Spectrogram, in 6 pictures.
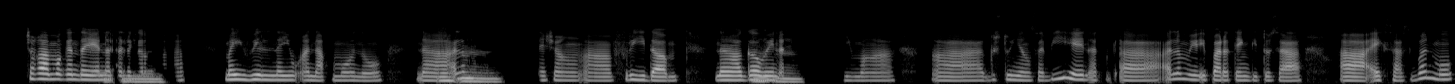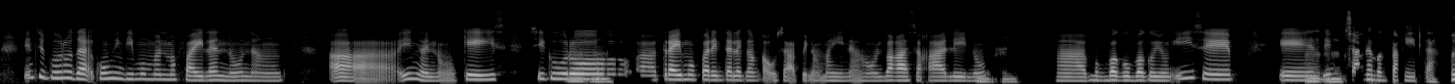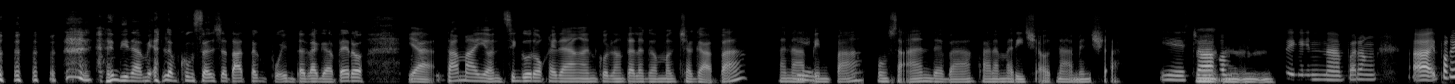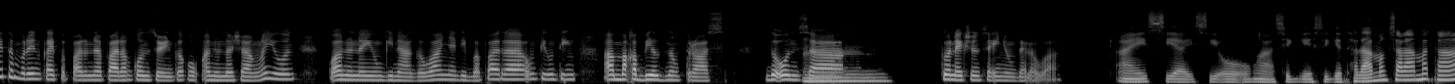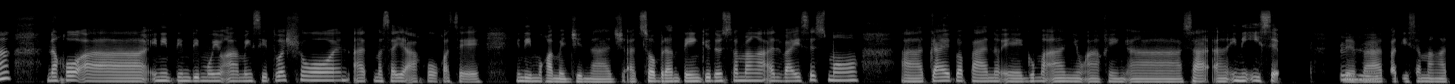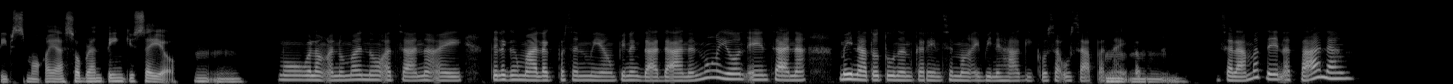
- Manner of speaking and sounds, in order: tapping; laugh; laughing while speaking: "Hindi namin alam kung"; other noise; "Maraming" said as "Talamang"; other background noise
- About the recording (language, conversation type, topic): Filipino, advice, Paano kami makakahanap ng kompromiso sa pagpapalaki ng anak?
- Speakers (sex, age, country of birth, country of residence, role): female, 25-29, Philippines, United States, advisor; female, 40-44, Philippines, Philippines, user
